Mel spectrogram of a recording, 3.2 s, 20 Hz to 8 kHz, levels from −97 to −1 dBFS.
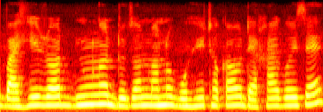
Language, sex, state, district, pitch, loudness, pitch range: Assamese, female, Assam, Sonitpur, 215 Hz, -12 LUFS, 205-225 Hz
